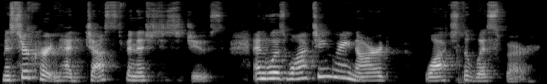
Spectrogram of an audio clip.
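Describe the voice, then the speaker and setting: Woman reading kids book out loud, slow pace, expressive storyteller, mid pitch. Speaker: read-aloud reader. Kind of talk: expressive children's book narration.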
